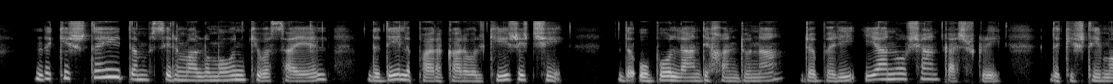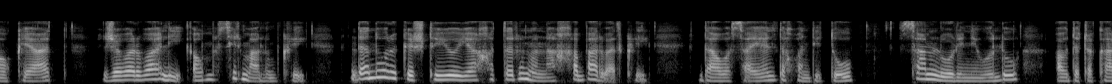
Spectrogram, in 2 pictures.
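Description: No technical faults are audible anywhere in the recording.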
